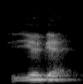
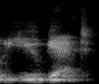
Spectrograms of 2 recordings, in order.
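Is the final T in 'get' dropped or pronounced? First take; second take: dropped; pronounced. First: The final T in get is dropped. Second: The final T in get is clearly pronounced. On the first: The speaker calls it right. "elision of the final T in get" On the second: The speaker calls it wrong. "So not you get"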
